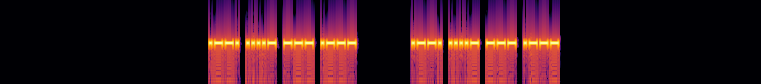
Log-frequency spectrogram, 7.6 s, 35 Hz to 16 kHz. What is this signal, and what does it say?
Morse code, heard as a keyed tone, about 46 wpm, 700 Hz. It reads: P4OJ P4OJ
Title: DXCC-100 Call Signs - 4 Characters - Repeated 2x - 45wpm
